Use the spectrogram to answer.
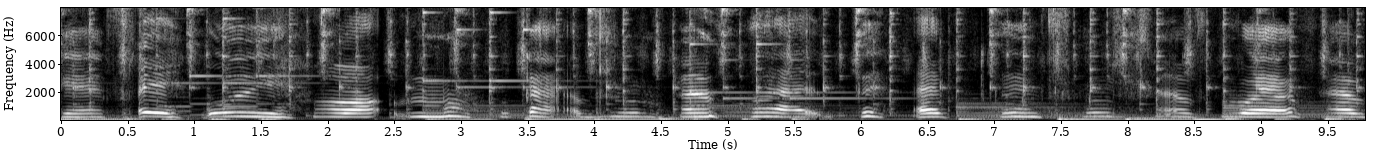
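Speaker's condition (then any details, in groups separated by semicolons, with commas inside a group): Cerebral palsy; from birth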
